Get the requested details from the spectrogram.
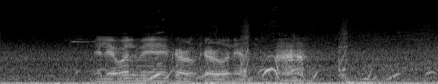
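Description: Short electronic countdown tones beep one after another.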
